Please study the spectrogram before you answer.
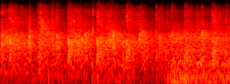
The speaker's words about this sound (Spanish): Vamos a dar un fuerte aplauso al Señor, hermanos. Amén.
